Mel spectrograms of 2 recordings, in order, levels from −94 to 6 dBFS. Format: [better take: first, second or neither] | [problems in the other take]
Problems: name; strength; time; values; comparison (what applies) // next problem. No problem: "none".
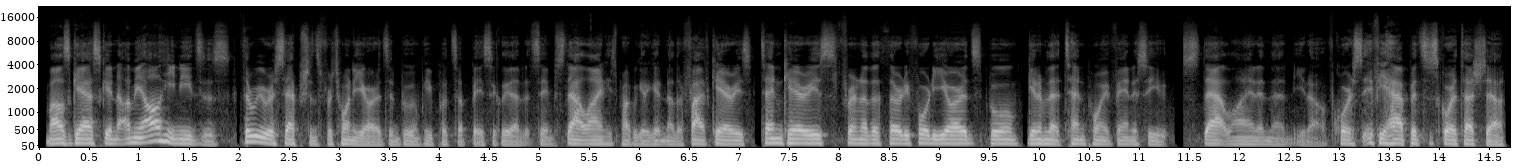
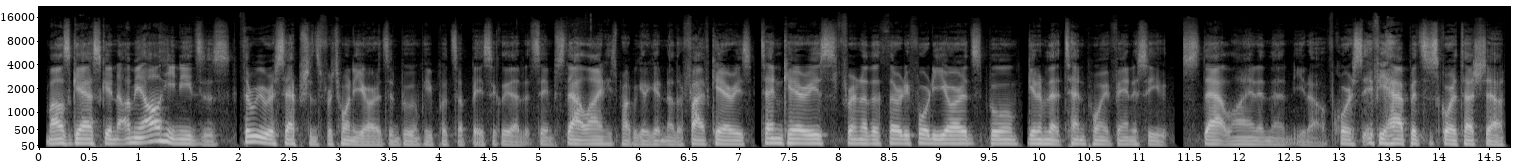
second | muffled; slightly; fading above 2 kHz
